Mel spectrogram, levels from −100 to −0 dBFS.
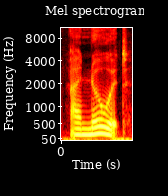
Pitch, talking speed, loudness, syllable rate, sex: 180 Hz, 250 wpm, -13 LUFS, 5.9 syllables/s, female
